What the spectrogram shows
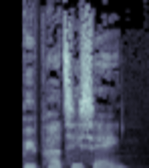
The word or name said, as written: bypartisan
